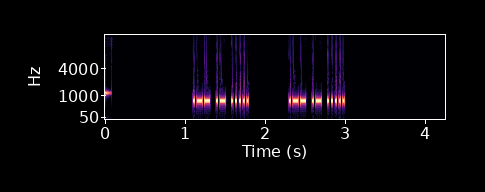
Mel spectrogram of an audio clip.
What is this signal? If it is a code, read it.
Morse code, heard as a keyed tone, about 50 wpm, 700 Hz. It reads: WA5 WA5
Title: USA Call Sign Prefixes - Repeated 2x - 50wpm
